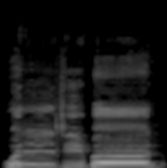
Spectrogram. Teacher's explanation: വാവ് ഉച്ചരിക്കുമ്പോൾ ചുണ്ടുകളൊന്ന് വട്ടത്തിൽ പിടിച്ചു കൊടുക്കുക. ലാമ് കൽക്കലയുടെ ലെറ്ററില്ലാത്തത് കൊണ്ട് ഹാഫ് സുക്കൂന് കൊടുക്കുക.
